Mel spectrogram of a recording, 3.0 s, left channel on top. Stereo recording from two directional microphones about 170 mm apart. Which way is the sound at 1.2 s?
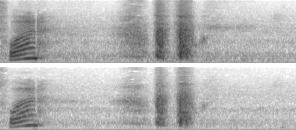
40° left (ahead or behind).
